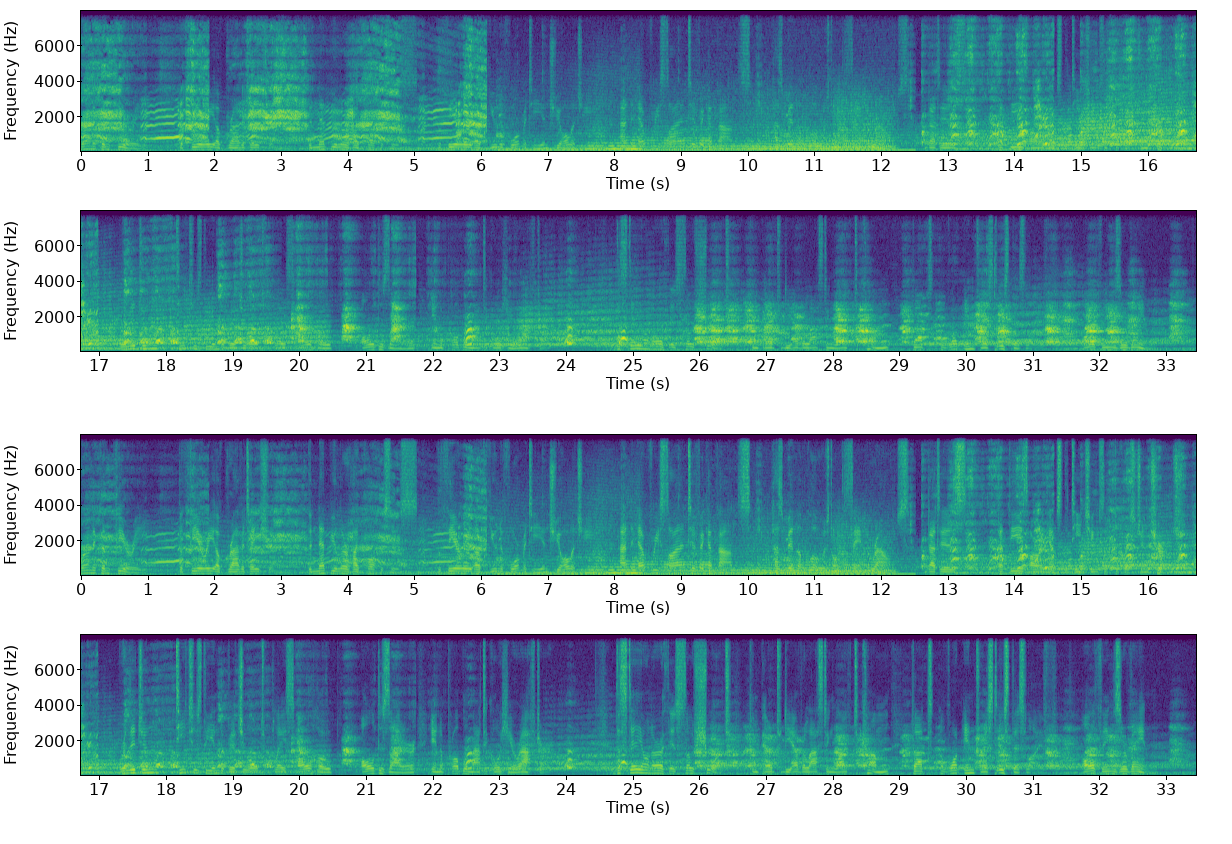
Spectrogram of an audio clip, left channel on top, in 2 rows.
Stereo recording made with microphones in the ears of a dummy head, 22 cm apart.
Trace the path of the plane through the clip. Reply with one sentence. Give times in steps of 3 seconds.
In this clip you hear the plane on the right from 0 s, in the centre from 9 s and on the left from 12 s.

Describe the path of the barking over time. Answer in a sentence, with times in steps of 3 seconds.
You can hear the barking on the left from 0 s, in the centre from 6 s, on the right from 9 s, in the centre from 12 s and on the left from 15 s.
